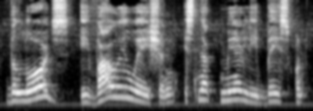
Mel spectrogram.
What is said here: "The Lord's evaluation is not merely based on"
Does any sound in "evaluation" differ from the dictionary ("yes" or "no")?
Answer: no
